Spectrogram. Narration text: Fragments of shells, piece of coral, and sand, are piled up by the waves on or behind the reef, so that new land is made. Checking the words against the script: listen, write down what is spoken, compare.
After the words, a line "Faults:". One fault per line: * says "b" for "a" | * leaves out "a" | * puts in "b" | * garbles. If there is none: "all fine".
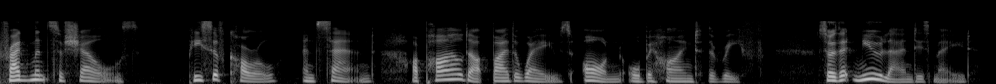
Fragments of shells, piece of coral, and sand, are piled up by the waves on or behind the reef, so that new land is made.
Faults:
all fine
